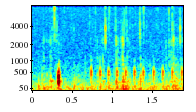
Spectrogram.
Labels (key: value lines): label: biophony
recorder: SoundTrap 300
